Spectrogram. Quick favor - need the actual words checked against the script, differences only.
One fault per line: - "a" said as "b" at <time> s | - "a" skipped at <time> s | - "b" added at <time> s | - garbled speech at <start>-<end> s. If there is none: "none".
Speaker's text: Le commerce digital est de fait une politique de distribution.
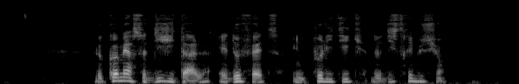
none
